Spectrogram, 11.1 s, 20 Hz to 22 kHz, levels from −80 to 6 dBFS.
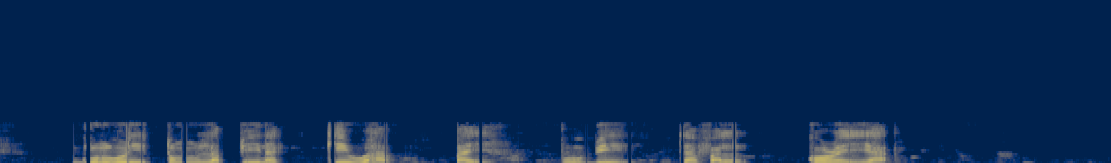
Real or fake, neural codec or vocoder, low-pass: real; none; 5.4 kHz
